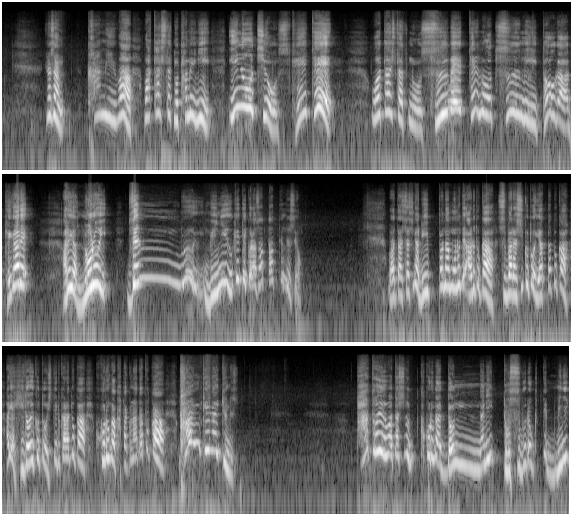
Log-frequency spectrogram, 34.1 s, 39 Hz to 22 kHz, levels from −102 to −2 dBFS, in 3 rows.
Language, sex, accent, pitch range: Japanese, male, native, 250-345 Hz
